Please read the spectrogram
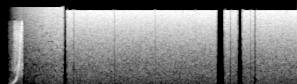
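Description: Television static hiss sound effect, opened by a brief rising electronic sweep and chopped by several abrupt short dropouts near the end, like a glitching TV signal.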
